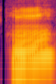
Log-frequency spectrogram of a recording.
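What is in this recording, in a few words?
"huh", male; DS; ML BOWSERS INSIDE; Luigi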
